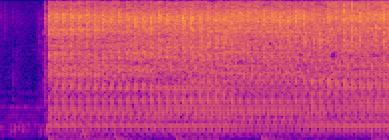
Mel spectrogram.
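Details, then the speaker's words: Hair clipper switched on with a loud, harsh, steady mains buzz; inside, the electromagnetic coil's mount had come loose, causing the excessive buzzing. "як ми бачимо вона гудить доволі сильно ми візьмемо викрутку та розберемо її"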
